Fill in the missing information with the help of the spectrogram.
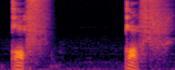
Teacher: Huruf qaf makhrajnya ialah di bahagian anak tekak.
